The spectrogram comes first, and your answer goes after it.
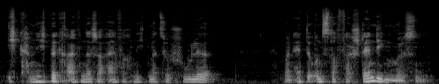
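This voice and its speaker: Rigid middle-aged father, rough husky voice, indignant and halting, naturalistic radio drama. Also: medium pitch. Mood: indignant, strained.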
